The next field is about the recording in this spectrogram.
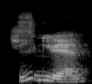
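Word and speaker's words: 西园: How do you pronounce X-I? Xiyuan, Xiyuan. Qi Yuan. Xiyuan. Xiyuan. Okay.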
